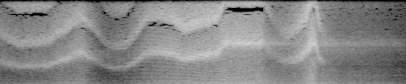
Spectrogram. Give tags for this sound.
space; sfx; synth; whoosh; micron; flyby

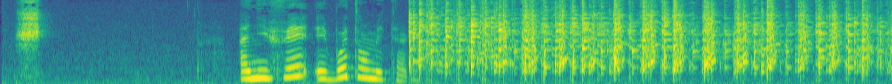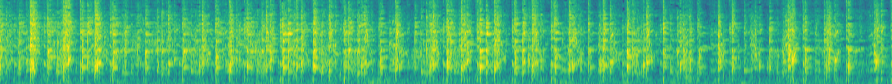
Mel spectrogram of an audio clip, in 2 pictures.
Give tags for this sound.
France; messac

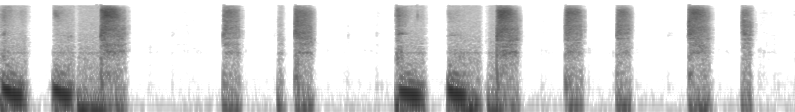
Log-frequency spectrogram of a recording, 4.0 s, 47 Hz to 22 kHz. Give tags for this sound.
120-bpm; beatbox; Dare-19; loop; noise-gate; rhythm

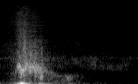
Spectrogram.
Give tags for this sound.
wind; cable; noise; rope; lasso; whip

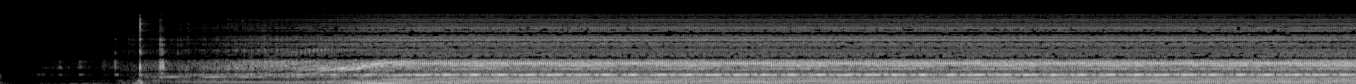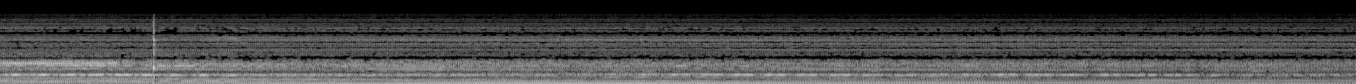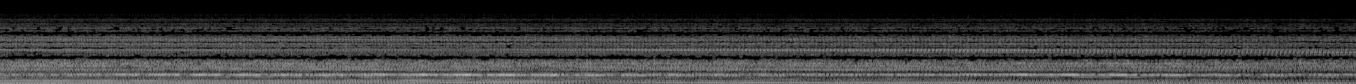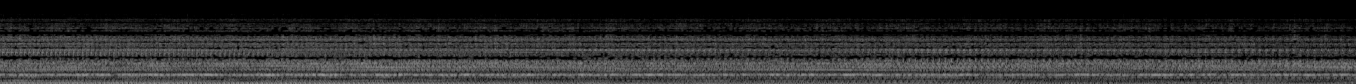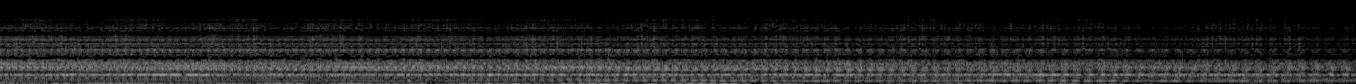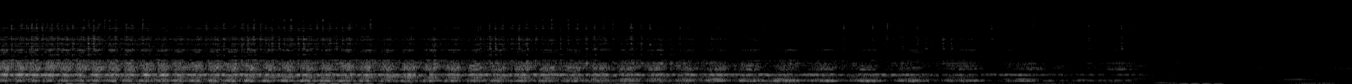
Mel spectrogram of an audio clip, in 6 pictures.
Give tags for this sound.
grinder; machine; sound-effects; mechanical; tools

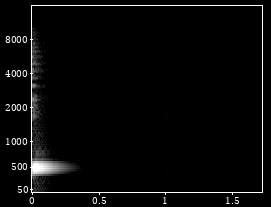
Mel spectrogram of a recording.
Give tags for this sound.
cowbell; drum; god; kit; more; pack; real

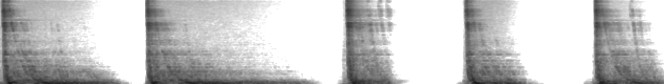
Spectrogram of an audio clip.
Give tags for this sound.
aggression; army; attack; electronic; fight; gun; laser; laser-shot; laser-sound; military; pistol; shooting; shot; shotgun; space; space-invaders; space-wars; star-wars; war; weapon

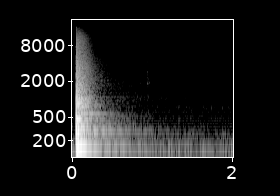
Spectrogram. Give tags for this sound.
kit; drum; tom

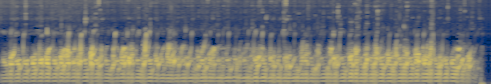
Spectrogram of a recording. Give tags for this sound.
ill; health; air; cold; gargle

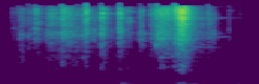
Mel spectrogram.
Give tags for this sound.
metal; jingle; cutlery

